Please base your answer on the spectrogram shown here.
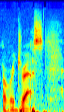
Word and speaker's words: redress: and a noun uh the second syllable is accented it means to set right or to remedy to say you're sorry that would be the verb form of redress the noun is relief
